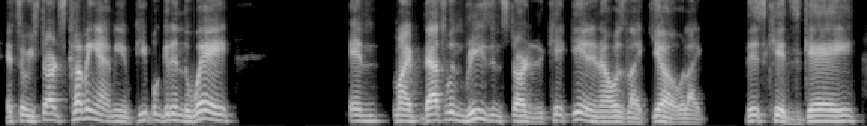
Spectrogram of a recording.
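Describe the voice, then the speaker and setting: A man's voice: medium pitch, moderate pace. A man co-hosting a podcast, telling a story in casual, blunt, profane slang and acting out the dialogue he quotes. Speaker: podcast co-host.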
